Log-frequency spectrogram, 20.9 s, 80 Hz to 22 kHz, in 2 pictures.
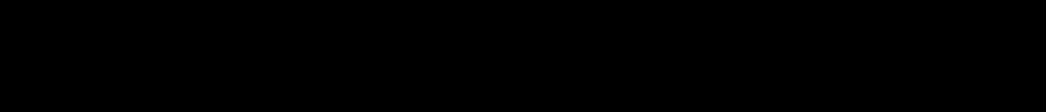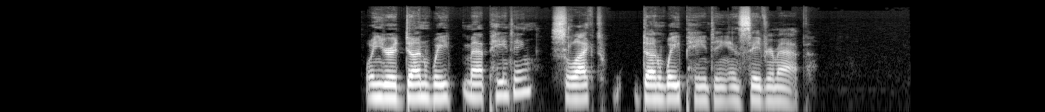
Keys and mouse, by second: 0.4 x, 0.7-2.3 drag, 1.1 x, 2.4-4.0 drag, 4.0 middle click, 5.7-7.2 middle drag, 8.8-10.3 middle drag, 10.3 middle click, 10.7 middle click, 12.5-14.1 middle drag, 14.7 click, 15.1 middle click, 15.4-16.8 middle drag, 16.9 click, 17.8-18.9 middle drag, 18.9-20.9 drag.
